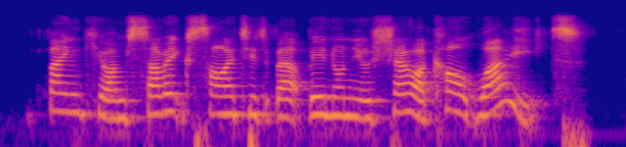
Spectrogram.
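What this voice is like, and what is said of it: British accent. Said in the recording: “you're in the UK and you have your beautiful accent ... It's so different.”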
